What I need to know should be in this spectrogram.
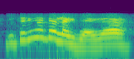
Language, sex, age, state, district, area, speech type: Hindi, female, 60+, Bihar, Samastipur, urban, conversation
